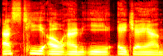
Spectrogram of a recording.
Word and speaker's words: Stoneham: So it's like I grew up in Stoneham, Massachusetts, which is spelled Stoneham.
